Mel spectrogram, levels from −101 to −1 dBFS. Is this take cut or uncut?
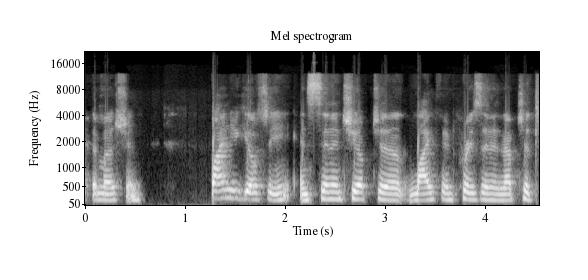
uncut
